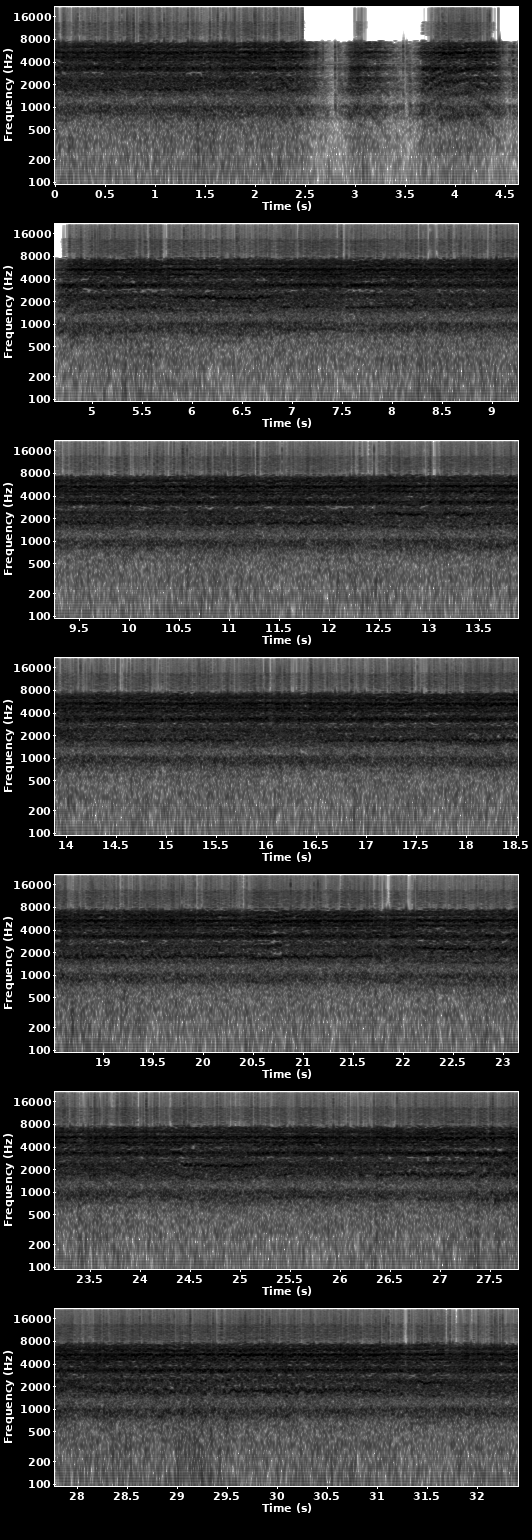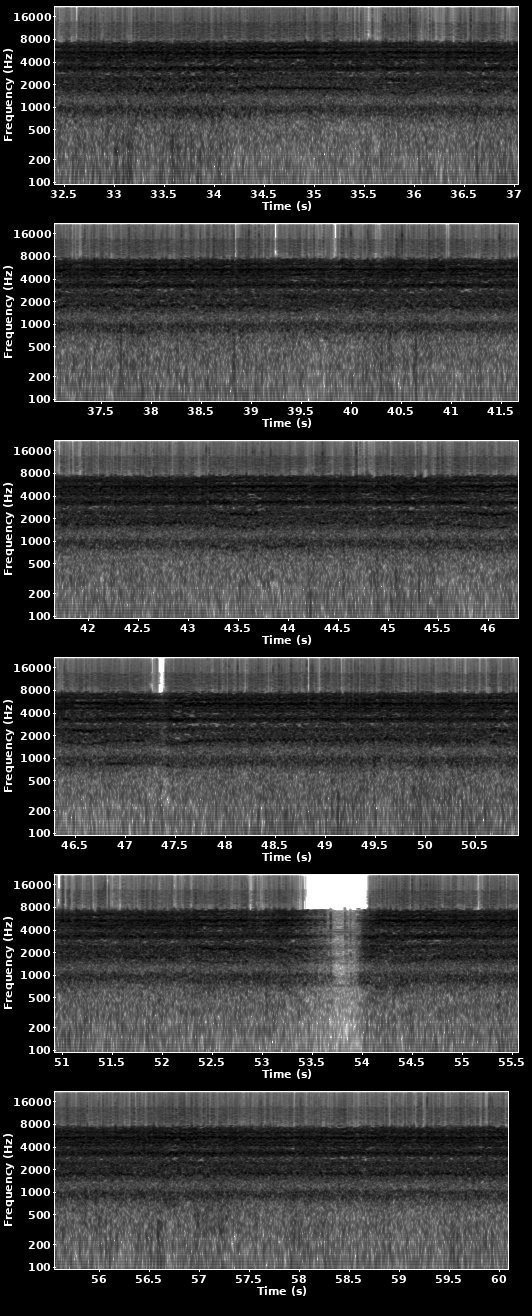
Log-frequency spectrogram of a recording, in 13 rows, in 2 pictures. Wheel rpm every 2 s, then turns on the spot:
230, 70, 140, 220, 230, 230, 220, 230, 230, 230, 230, 220, 220, 220, 220, 220, 230, 230, 230, 230, 230, 230, 230, 220, 230, 220, 160, 180, 230, 230.
none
